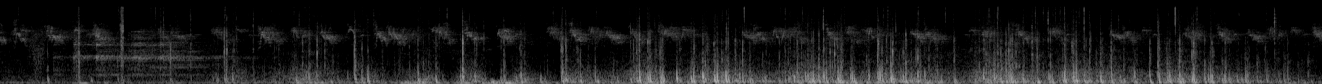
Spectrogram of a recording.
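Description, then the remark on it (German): Roller skates clatter and roll across a hard floor as someone moves around on them, with a steady rhythm of sharp clacks over a low rumble that continues throughout. “Das waren meine Rollschuhe auf dem Boden.”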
